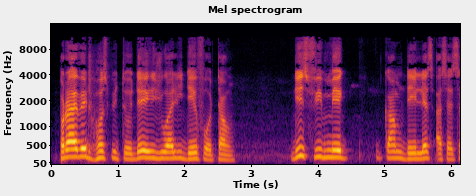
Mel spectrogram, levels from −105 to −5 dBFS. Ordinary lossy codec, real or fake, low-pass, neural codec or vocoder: MP3, 48 kbps; fake; 14.4 kHz; autoencoder, 48 kHz, 128 numbers a frame, DAC-VAE, trained on Japanese speech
